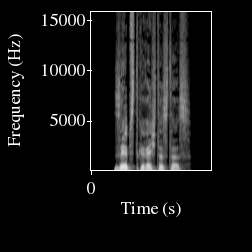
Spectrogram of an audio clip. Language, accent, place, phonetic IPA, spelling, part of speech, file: German, Germany, Berlin, [ˈzɛlpstɡəˌʁɛçtəstəs], selbstgerechtestes, adjective, De-selbstgerechtestes.ogg
- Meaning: strong/mixed nominative/accusative neuter singular superlative degree of selbstgerecht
